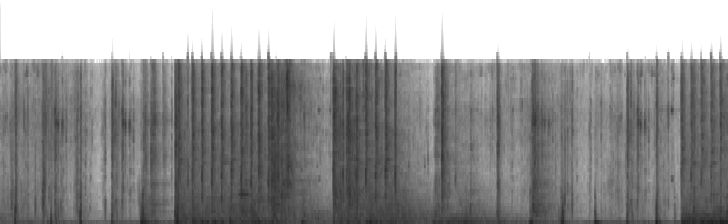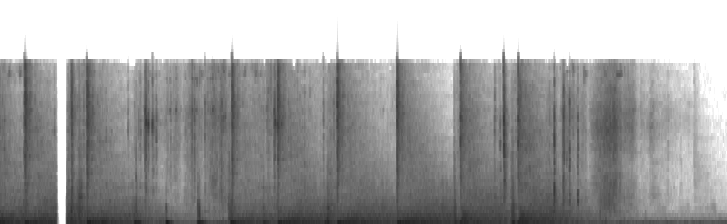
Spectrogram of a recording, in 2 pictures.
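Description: Footsteps thud and scrape across hard floors.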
